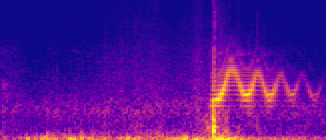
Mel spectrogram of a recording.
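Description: A golf club strikes the ball from a tricky lie in the rough, one sharp hit that takes a divot, about two thirds of the way through. It is followed at once by a short, high, warbling tone.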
